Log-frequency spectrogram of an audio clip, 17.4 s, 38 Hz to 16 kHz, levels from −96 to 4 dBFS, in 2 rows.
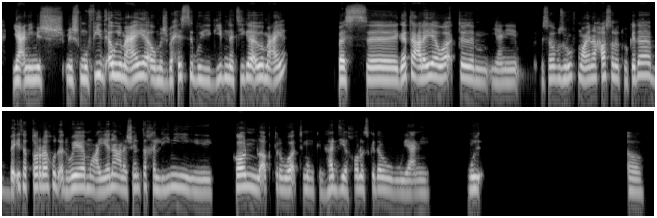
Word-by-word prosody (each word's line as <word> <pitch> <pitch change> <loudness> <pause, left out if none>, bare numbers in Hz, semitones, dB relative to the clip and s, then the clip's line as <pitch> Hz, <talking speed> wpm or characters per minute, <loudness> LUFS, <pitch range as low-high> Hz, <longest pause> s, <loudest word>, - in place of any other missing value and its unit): يعني 185 +1 +5
مش 190 -1 -2
مش 190 +1 -2
مفيد 215 +5 0
أوي 230 +1 +6
معايا 215 +4 +5
أو 185 - +2
مش 180 -3 -4
باحس 220 +6 -3
بيجيب 190 +1 -5
نتيجة 200 +2 +2
أوي 210 +2 +6
معايا. 200 +4 +1 0.7
بس 185 +1 +2 0.4
جات 210 +3 +3
عليَّ 210 +3 +6
وقت، 215 +2 +2
امم، 185 -6 +1
يعني 165 0 -8 0.3
بسبب 195 0 -4
ظروف 200 +3 -2
معينة 195 +1 +1
حصلت 210 -3 -1
وكده، 235 +7 0 0.2
بقيت 205 - 0
أضطر 205 +1 +1
آخد 220 +2 -4
أدوية 195 +4 +2
معينة 185 +2 -3
علشان 195 +1 -6
تخليني 175 -5 -7 0.3
calm 205 +1 +6
لأكتر 185 - -4
وقت 175 +1 -3
ممكن 165 -4 -11
هادية 180 -1 -3
خالص 185 +1 -6
كده 185 -1 -4
ويعني 150 -2 -8 0.5
و 365 - 0 2.0
آه. 160 -2 -7
190 Hz, 140 wpm, -21 LUFS, 175-205 Hz, 2.0 s, أوي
